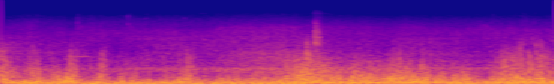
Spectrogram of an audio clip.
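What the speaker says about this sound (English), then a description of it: "We got wind." Strong outdoor wind roars continuously against the microphone in a snowy area, a loud, steady rushing buffet with brief gusty swells and no talking.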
